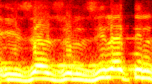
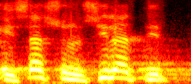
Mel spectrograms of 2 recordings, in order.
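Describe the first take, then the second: First: The consonants are said with a z sound. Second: The consonants are said with an s sound. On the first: "kita baca" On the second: "dia baca ... karena memang tidak bisa ngomong za"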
